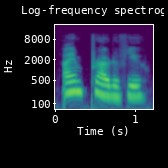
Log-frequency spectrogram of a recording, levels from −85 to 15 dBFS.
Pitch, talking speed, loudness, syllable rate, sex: 190 Hz, 245 wpm, -15 LUFS, 5.1 syllables/s, female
